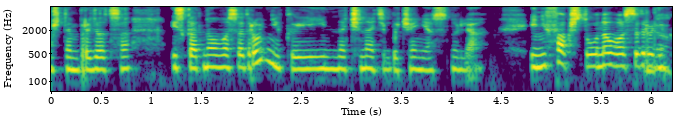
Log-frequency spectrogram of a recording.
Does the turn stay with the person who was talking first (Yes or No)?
Yes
